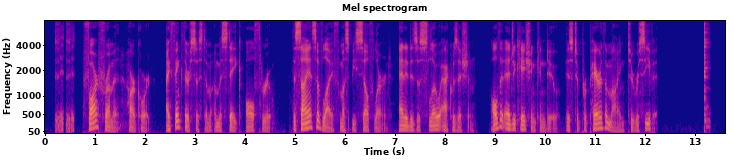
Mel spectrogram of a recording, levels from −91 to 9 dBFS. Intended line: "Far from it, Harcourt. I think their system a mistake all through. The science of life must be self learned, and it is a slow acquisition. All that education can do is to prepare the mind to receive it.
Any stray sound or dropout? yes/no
yes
